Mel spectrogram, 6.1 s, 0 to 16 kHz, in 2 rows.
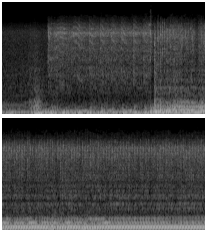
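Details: First startup after replacing the header, fuel filter and differential bushings/seals, with O2 sensors moved and a wideband bung added, run on the header only before the rest of the exhaust is fitted: loud, raw, deep unmuffled idle, way too loud; ECU read 5–7% rich.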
